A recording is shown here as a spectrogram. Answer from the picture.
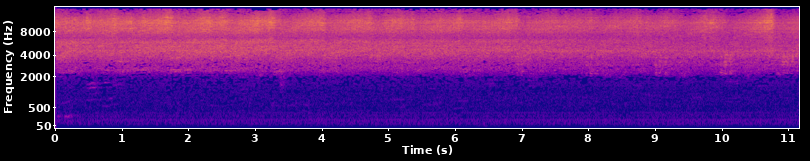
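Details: Cicadas singing one morning at Gunung Geulis, Bogor, West Java, near a parking area: a dense, loud high-pitched hiss that holds steady throughout, with faint rhythmic pulsing.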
